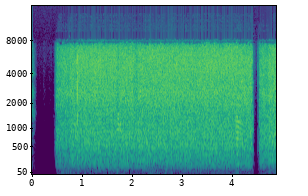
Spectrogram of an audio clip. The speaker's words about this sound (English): Yeah, there's a lot of static. Yeah. Skype.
